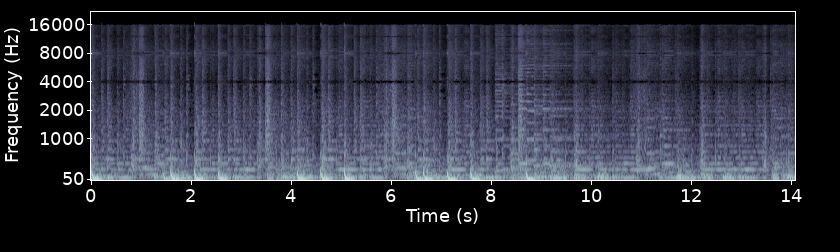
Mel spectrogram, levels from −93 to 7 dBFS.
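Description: A bright metallic fizz runs through the whole clip, rising and falling with the sound at about 24 dB below it, while its lowest band, 4 kHz to 8 kHz, moves against the pitch. This is imaging from sample-and-hold upsampling: audio apparently first sampled at 8 kHz was raised to 44.1 kHz by repeating samples without smoothing, leaving mirrored spectral copies.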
